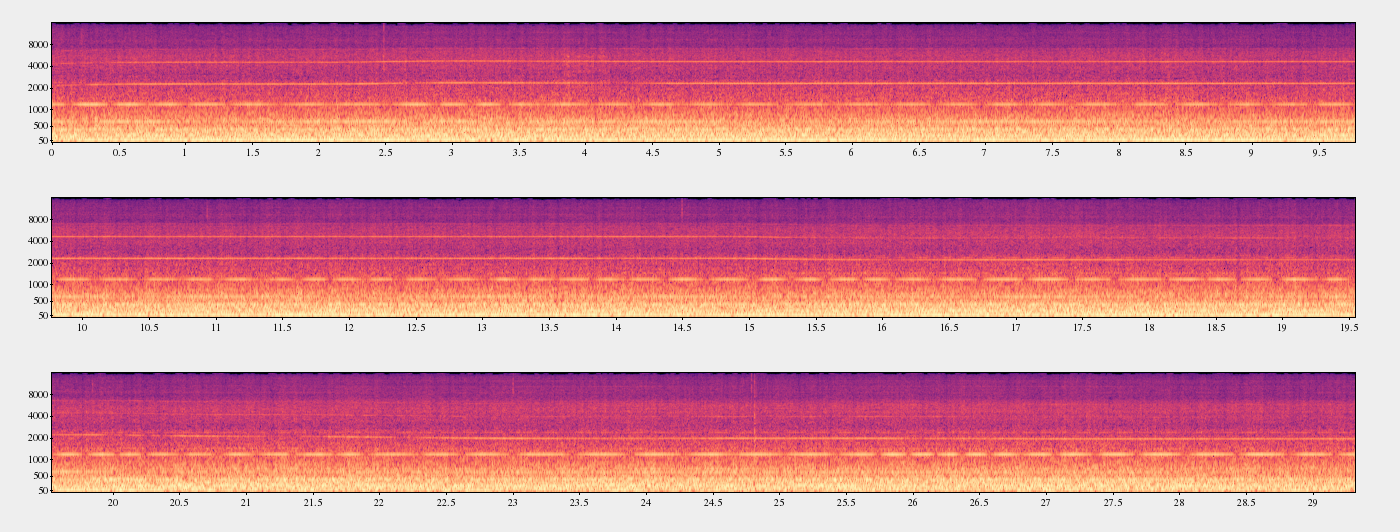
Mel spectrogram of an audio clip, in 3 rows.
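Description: Cabin noise of a CRJ-700 airliner on approach, its rear-mounted GE CF34 turbofans running with a steady whine over a low rumble. The whine steps down in pitch about halfway through and again a few seconds later, and the deepest part of the rumble fades about two-thirds of the way in.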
